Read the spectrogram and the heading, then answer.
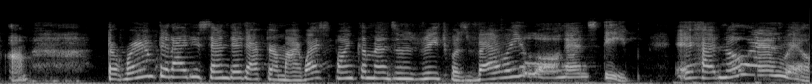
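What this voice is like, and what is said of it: Imitates another person's voice. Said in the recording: “I've been working on different Trump voices ... do my Trump voice.”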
